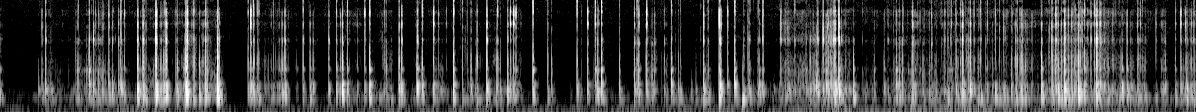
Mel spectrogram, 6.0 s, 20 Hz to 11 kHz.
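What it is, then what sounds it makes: Textured plastic cup, hollow. Long nails tap and scratch a hollow, clear, bumpy textured plastic cup placed over a microphone. The result is a dense, rapid patter of hollow clicks and scrapes with a mid-range resonance around 340 Hz and bright ticking edges. Each tap dies away almost instantly.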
